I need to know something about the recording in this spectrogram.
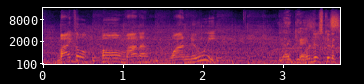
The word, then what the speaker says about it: Ho'omanawanui: Inactive, so it's Michael Ho'omanawanui. Okay. We're just going to call him Mike the rest of the highlight. There's Mike. Run, Mike. Yeah, that's seven That's 7 syllables if you're scoring at home, by the way.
